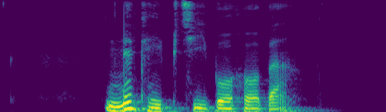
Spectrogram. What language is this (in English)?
Central Kurdish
